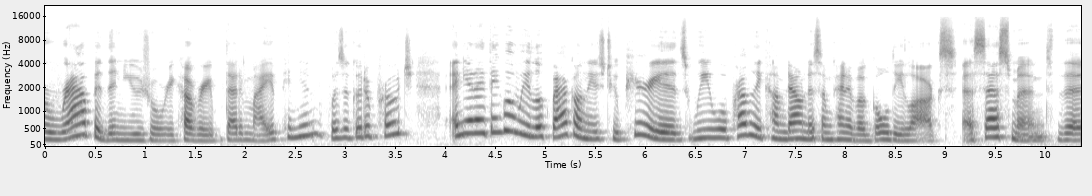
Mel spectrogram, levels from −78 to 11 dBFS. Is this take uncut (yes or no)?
no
